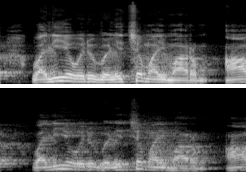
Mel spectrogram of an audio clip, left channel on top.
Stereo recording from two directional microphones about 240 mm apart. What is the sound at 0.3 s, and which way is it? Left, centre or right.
A man's voice, left.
